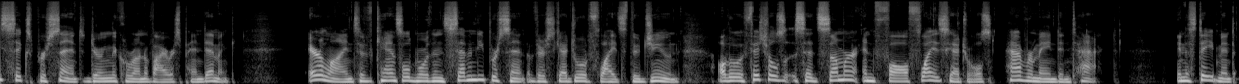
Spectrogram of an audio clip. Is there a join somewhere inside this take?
no; 0 cuts

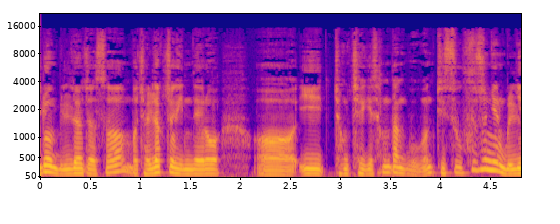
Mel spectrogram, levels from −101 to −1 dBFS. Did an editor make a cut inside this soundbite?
no; 0 cuts

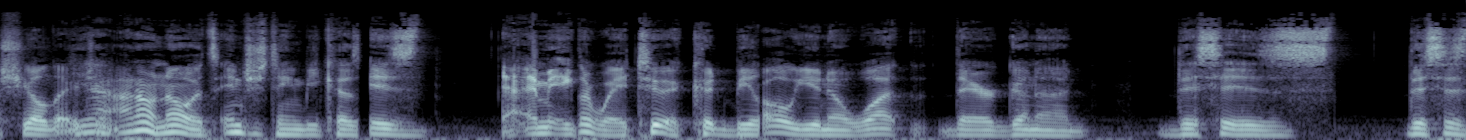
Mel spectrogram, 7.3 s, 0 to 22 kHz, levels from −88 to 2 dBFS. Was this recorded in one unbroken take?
no; 5 cuts; at 1.8 s, 2.2 s, 2.9 s, 3.8 s, 5.7 s

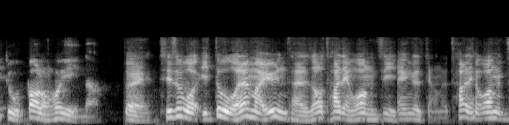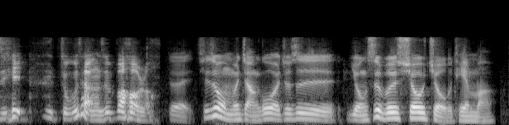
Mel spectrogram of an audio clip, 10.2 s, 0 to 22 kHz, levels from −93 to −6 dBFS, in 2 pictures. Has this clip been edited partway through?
yes; 2 cuts; at 4.0 s, 6.7 s

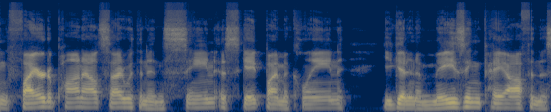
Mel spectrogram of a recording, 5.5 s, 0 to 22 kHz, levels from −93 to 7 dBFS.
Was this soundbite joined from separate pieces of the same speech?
no; 0 cuts

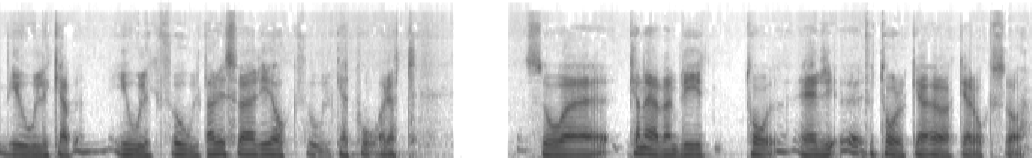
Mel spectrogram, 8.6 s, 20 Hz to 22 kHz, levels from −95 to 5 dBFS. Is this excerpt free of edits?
no; 4 cuts; at 1.7 s, 2.9 s, 5.2 s, 7.2 s

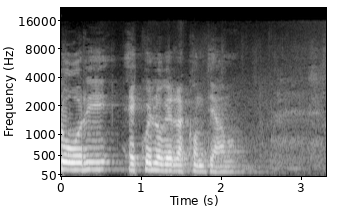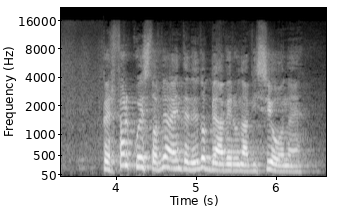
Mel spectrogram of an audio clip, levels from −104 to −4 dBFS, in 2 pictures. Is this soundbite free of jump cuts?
yes; 0 cuts

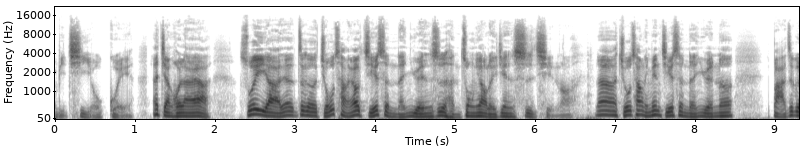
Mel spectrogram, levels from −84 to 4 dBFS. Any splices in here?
no; 0 cuts

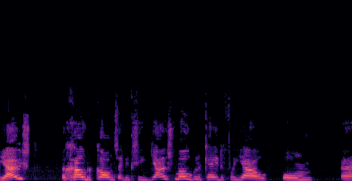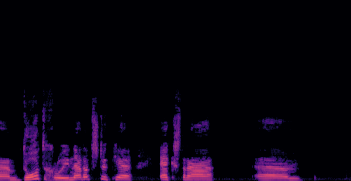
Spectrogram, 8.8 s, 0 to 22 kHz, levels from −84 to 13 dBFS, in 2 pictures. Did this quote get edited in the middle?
yes; 2 cuts; at 3.4 s, 5.4 s

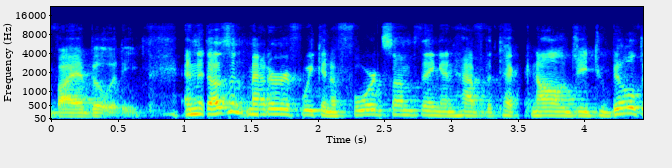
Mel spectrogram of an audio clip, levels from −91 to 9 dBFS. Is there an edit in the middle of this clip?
yes; 1 cut; at 1.1 s

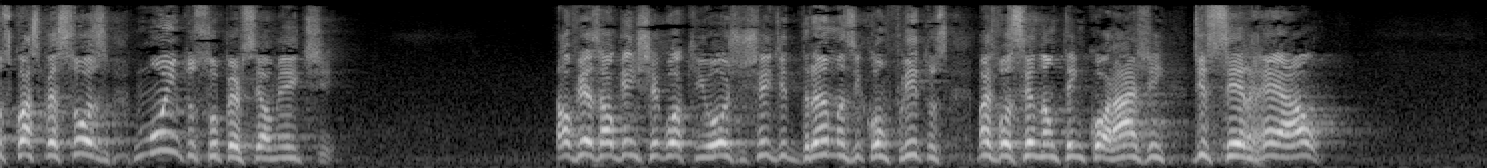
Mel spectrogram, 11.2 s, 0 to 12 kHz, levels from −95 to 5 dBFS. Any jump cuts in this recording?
no; 0 cuts

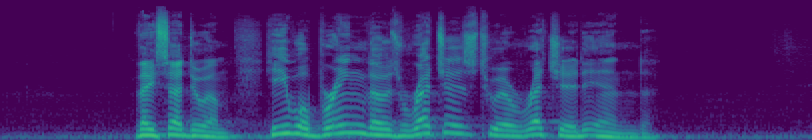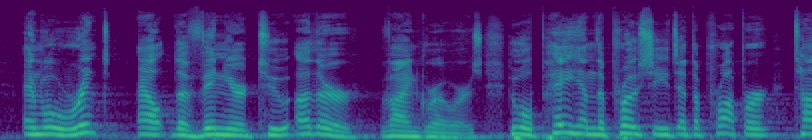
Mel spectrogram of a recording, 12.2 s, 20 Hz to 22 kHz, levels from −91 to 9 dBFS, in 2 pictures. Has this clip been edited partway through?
no; 0 cuts

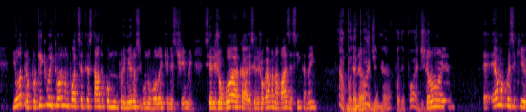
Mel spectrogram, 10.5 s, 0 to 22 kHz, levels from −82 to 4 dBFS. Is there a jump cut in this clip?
no; 0 cuts

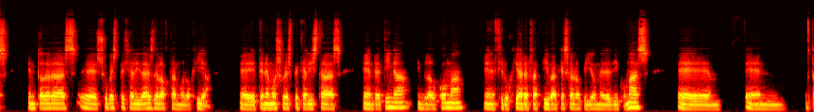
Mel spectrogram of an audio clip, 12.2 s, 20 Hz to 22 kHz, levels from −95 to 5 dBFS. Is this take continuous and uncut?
yes; 0 cuts

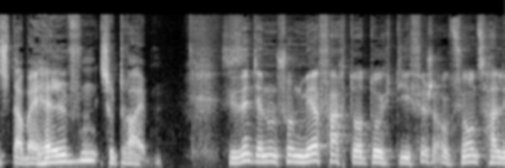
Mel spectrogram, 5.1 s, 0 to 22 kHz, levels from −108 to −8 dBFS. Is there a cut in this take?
yes; 1 cut; at 1.0 s

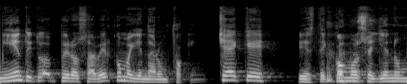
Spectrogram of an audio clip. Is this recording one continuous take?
yes; 0 cuts

